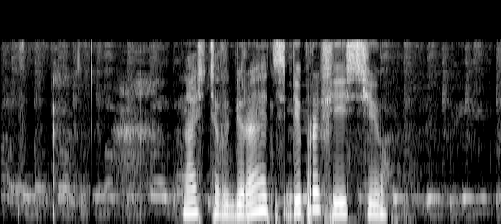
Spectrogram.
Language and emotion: Russian, neutral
